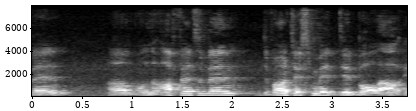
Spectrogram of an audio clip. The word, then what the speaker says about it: DeVonta: It's Devonta. Devonta. It's not Devontae. It's Devonta.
